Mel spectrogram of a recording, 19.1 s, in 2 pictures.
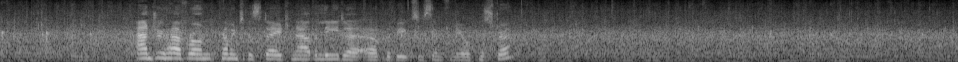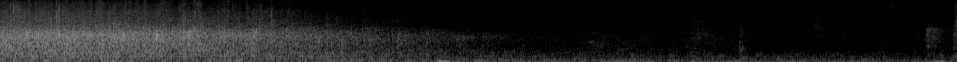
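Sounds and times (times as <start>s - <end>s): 
concert hall audience applause at the Royal Albert Hall: 0.0s - 13.8s
speech: 1.4s - 5.4s.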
